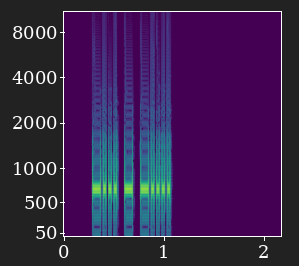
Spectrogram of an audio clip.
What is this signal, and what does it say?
Morse code, heard as a keyed tone, about 44 wpm, 700 Hz. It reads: BT6
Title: All Cut Numbers - 3-Digit 45wpm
